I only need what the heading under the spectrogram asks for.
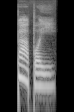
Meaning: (adjective) 1. papal 2. Of, from, or relating to Pápa; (noun) A person from Pápa
- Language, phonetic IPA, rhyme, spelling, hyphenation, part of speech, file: Hungarian, [ˈpaːpɒji], -ji, pápai, pá‧pai, adjective / noun, Hu-pápai.ogg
